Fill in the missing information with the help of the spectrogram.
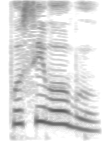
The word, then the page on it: ಪಾಸುವೊಕ್ಕು: kannada; pāsuvokku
